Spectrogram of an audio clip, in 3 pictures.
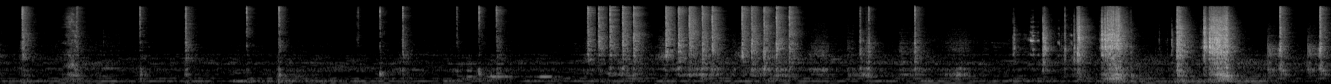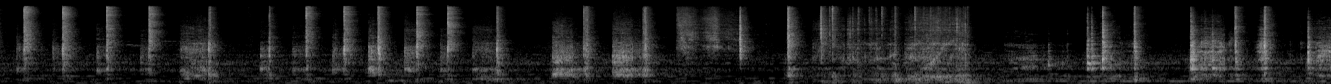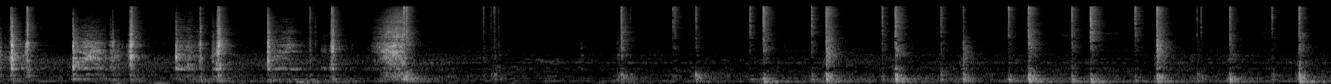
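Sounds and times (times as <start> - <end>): paper sliding scrape: 18.1 - 20.8, 21.8 - 23.8, 30.3 - 30.8
magnetic balls clicking: 32.8 - 39.8.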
